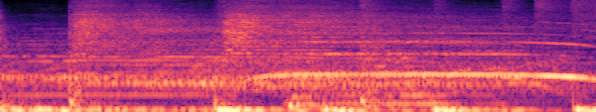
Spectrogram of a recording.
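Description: Live country band music with drum hits under a long held high note, and whoops from the crowd.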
